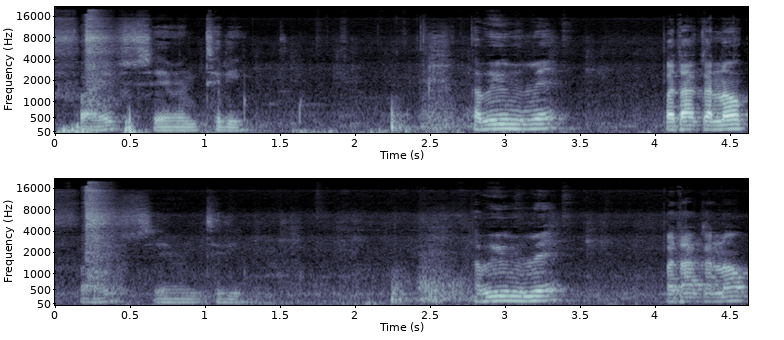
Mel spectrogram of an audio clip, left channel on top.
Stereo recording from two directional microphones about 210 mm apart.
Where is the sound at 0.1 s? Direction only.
45° left (ahead or behind).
